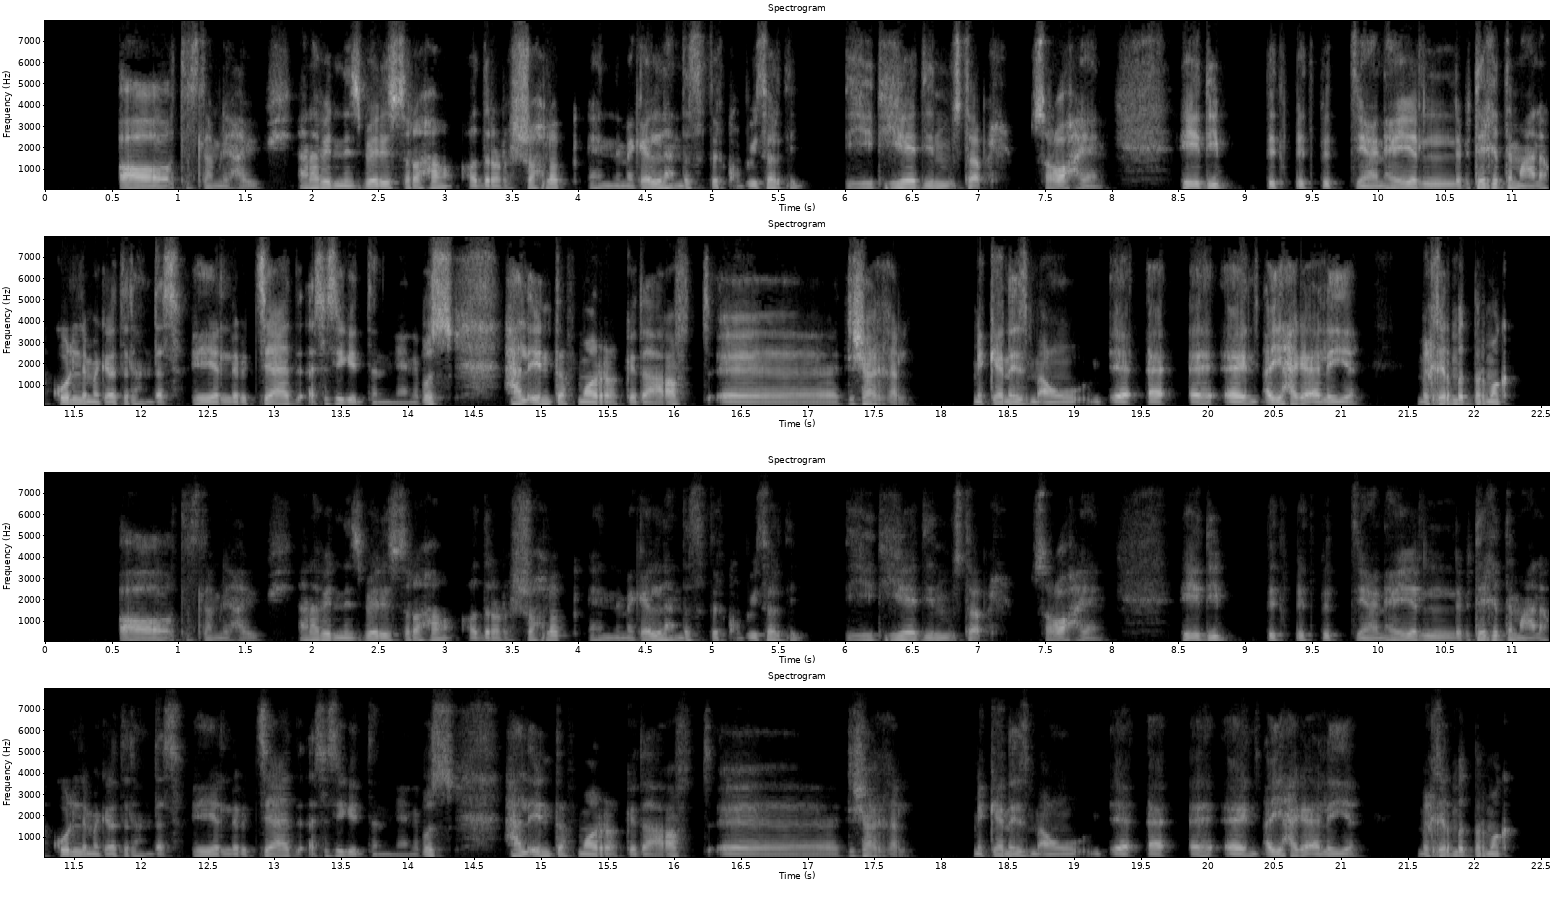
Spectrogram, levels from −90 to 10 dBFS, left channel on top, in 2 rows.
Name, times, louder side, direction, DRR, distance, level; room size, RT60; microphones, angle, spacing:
voice 1, 0.6-5.7 6.0-8.9 9.2-9.3 9.6-17.7 18.2-21.1 21.6-22.2, left 7 dB, 85° left, 0.6 m, -31 dB
5.5 x 5.3 x 3.7 m
head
